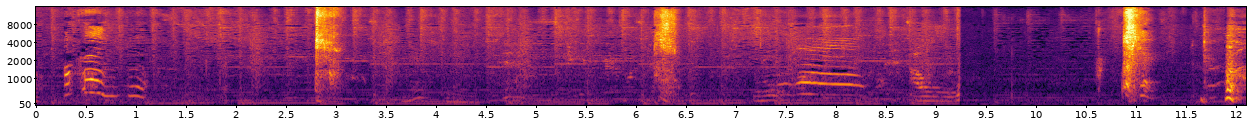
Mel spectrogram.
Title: Babies sneezing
